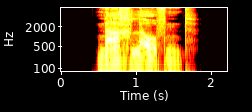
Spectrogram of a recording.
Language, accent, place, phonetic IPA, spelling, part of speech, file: German, Germany, Berlin, [ˈnaːxˌlaʊ̯fn̩t], nachlaufend, verb, De-nachlaufend.ogg
- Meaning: present participle of nachlaufen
